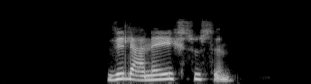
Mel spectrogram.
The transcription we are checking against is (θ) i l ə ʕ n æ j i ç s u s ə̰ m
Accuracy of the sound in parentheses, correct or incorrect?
incorrect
